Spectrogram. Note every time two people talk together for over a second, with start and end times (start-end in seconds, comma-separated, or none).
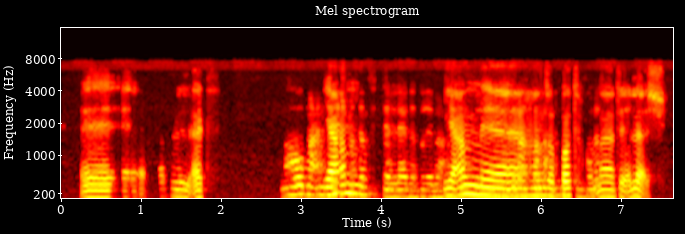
4.8-6.8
